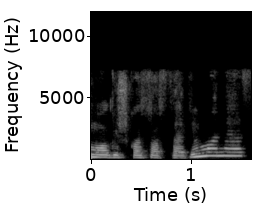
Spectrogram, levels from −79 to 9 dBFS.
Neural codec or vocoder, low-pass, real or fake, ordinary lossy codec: none; 7.2 kHz; real; MP3, 48 kbps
